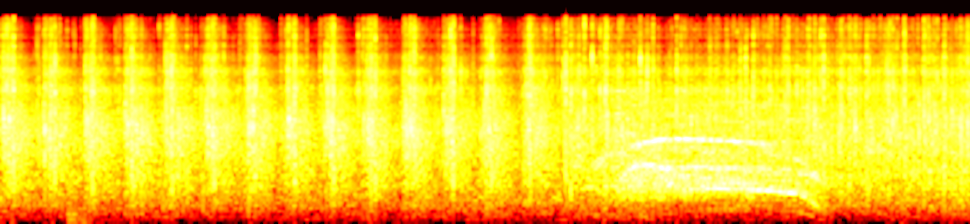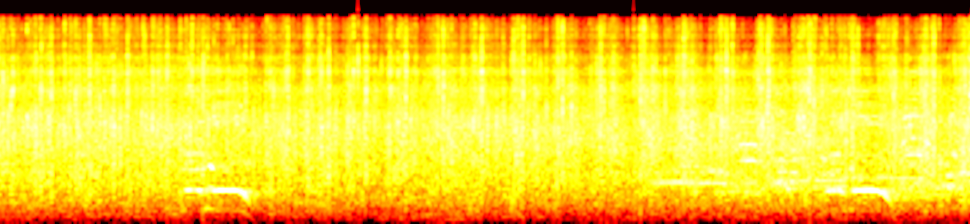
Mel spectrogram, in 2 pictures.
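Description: A large audience claps in unison, then breaks into loud, steady applause in a big hall.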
